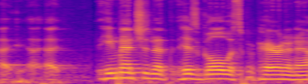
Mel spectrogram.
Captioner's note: stutters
